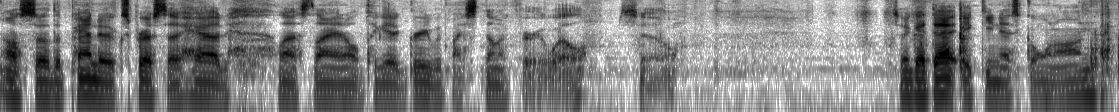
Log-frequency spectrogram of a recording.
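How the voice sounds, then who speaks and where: This man's voice is fairly low and flat, with monotone intonation. He talks at a moderate pace, leaving long, frequent pauses. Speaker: airsoft technician streamer. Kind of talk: live stream Q&A.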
